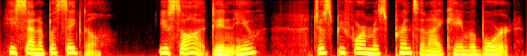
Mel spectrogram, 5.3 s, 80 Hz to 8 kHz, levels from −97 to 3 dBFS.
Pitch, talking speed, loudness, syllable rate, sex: 180 Hz, 180 wpm, -17 LUFS, 5.5 syllables/s, female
